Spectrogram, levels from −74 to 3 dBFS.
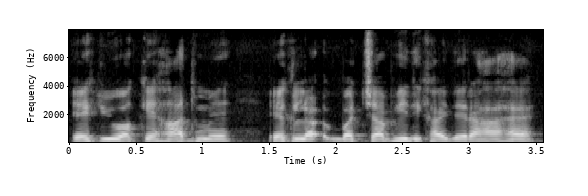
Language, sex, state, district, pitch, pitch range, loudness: Hindi, male, Jharkhand, Palamu, 140 Hz, 125-145 Hz, -13 LUFS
